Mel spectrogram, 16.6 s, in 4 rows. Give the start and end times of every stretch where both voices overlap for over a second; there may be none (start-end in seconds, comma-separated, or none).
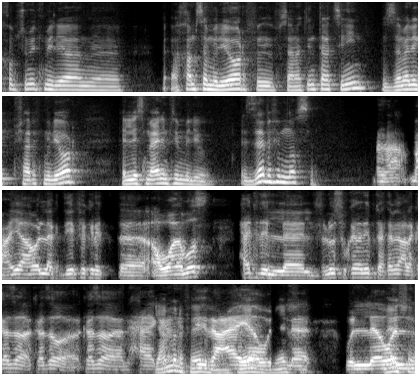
14.0-15.5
